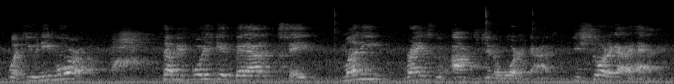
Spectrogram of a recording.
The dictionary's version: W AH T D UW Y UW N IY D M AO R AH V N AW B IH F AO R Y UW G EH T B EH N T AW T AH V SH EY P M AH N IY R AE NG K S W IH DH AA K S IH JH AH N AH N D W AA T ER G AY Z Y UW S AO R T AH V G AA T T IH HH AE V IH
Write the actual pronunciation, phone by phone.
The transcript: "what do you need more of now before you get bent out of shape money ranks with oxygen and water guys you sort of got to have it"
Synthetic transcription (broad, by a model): W AH T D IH Y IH N IY D M AO R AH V N AW B IH F AO R Y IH G EH T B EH T AW T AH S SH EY M AH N IY R AE NG K S W IH DH AA K S IH JH AH N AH W AA T ER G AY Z Y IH SH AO R AH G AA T T IH HH AE P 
